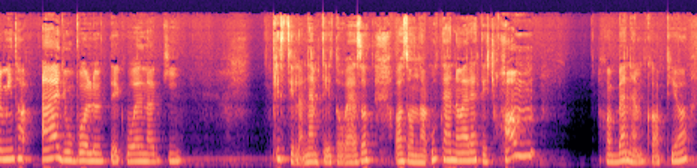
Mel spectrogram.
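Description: A woman narrating a children's storybook in a calm, expressive reading style. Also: on the low side, gravelly.

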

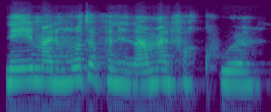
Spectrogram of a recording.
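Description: As a guest on a podcast, this author, a southern German woman in her late thirties, keeps the interview casual, playful and colloquial. Her medium-pitched voice has a flat, brisk delivery, and the highs in the audio are cut off.

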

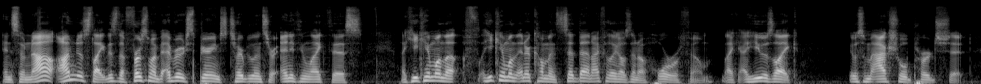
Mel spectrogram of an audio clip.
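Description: A young man telling a story in casual chat, animated and swearing, full of fillers. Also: mid-range voice, very fast.

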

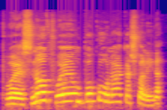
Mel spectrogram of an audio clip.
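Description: A Spanish teacher from Catalonia, a native Catalan speaker, is a guest in a casual interview chat. He has a high voice and a relaxed manner, going on at length with fillers at a moderate pace.

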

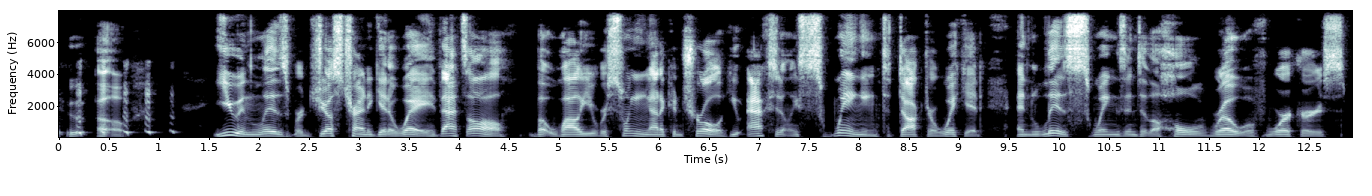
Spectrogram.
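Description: A man's voice: fairly low pitch, normal speed, few pauses, dry recording, clean studio sound. A man hosting a podcast, reading a story aloud with jokey asides. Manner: laughs often, jokey asides. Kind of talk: casual read-aloud with banter.

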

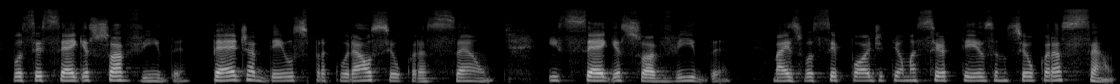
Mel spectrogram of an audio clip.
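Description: A woman with a Brazilian Portuguese accent giving a devotional talk straight to the viewer, earnest and deliberate, drawing out her key words and often checking in with "né?". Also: on the low side. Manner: slow, earnest, drawn-out emphasis, frequent "né?". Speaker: preacher.

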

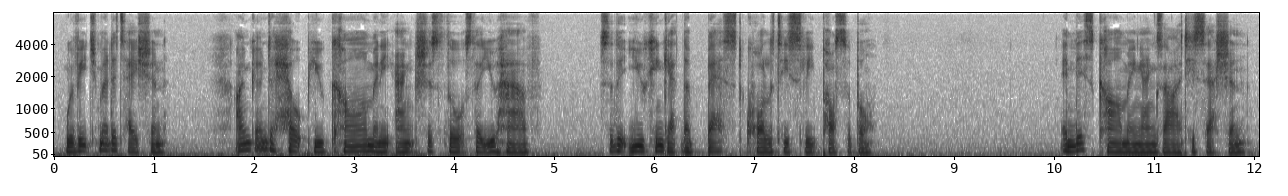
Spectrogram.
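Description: A man with a low voice guides a bedtime meditation in the manner of a sleep story narrator. He gives each instruction calmly and without hurry, keeping a soothing tone. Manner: calm, soothing, unhurried instruction.

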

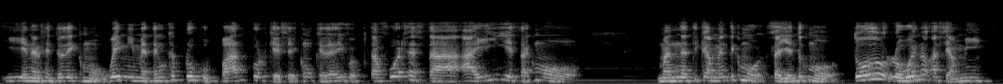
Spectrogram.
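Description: A man's voice: fairly high pitch, brisk, fairly bright tone. A Colombian man chatting casually as a guest, rambling with many fillers. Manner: rambling, filler-heavy, earnest. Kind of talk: casual chat.

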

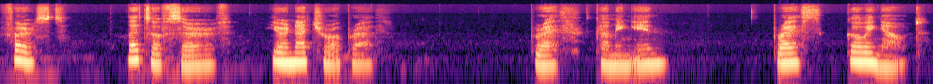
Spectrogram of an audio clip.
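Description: A woman guides a breathing meditation at an extremely slow, soothing pace. Her voice is soft and breathy, often near a whisper, with a mellow tone and frequent creak. She leaves calm pauses between short phrases. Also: mid-range voice.

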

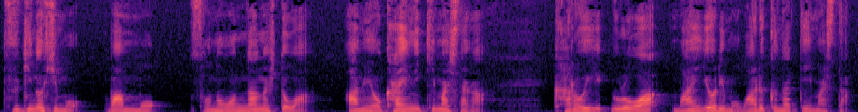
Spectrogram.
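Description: Male storyteller, read-aloud folk tale, unhurried and deliberate. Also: mid-range voice, big pitch swings, darkish tone.

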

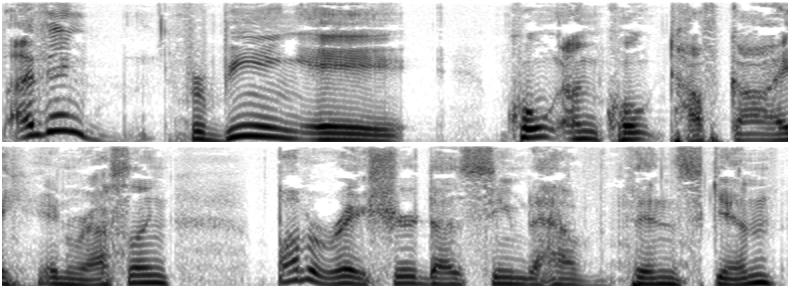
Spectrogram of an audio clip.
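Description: Male podcast co-host, casual and excitable, swears freely, acts out quotes, dry recording. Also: medium pitch, takes it slowly, no room sound. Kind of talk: casual chat.

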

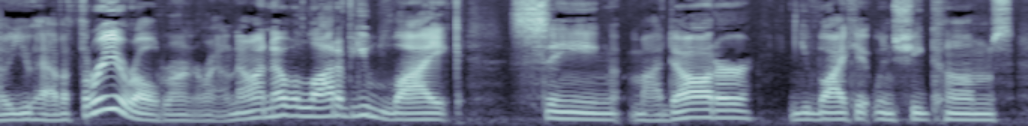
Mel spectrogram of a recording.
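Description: Male podcast host, mellow low voice, informal and jokey solo chat, recorded dry inside a bedroom closet. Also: dry recording. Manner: informal, rambling, joking, sweary.

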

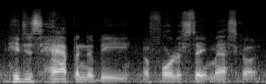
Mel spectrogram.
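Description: A man's voice: lowish voice, fairly quick, slight background noise, low-quality recording. A man co-hosting a casual podcast, reading news headlines aloud and laughing often. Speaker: podcast co-host. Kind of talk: casual chat.

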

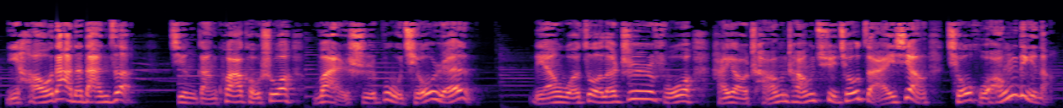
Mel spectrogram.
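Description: A woman's voice: medium pitch, expressive, moderate pace, breathy edge, faint music behind. A woman voicing an angry, pompous male prefect who scolds and blusters.

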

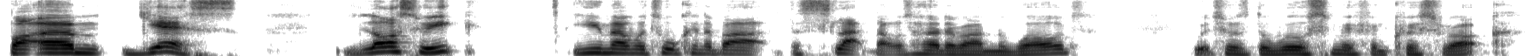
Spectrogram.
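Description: A man's voice: mid-range voice, normal speed, no echo. London roadman-accented man hosting a chat. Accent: London, urban street. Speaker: podcast host. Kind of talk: casual chat, street slang.

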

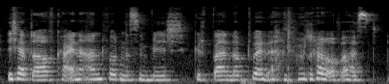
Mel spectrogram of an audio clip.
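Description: A woman's voice: mid-range voice, flat delivery, fast. A young woman talking as a guest on a podcast, speaking casually and thoughtfully with some hesitations. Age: young adult.

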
